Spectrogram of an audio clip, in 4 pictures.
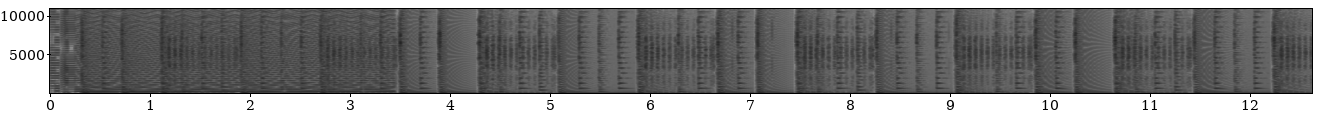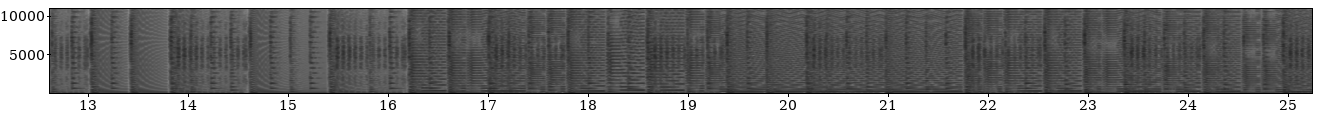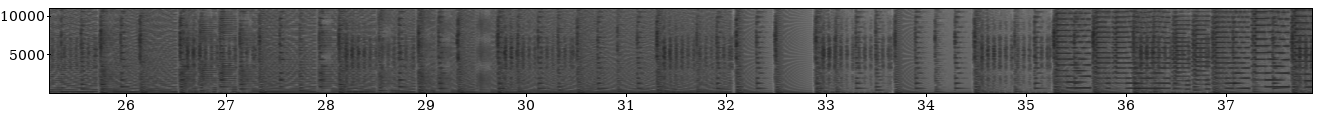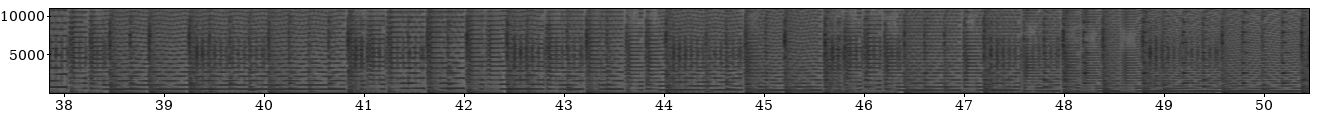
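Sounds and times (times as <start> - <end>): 
SID chip stereo menu music: 0.1 - 50.4.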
